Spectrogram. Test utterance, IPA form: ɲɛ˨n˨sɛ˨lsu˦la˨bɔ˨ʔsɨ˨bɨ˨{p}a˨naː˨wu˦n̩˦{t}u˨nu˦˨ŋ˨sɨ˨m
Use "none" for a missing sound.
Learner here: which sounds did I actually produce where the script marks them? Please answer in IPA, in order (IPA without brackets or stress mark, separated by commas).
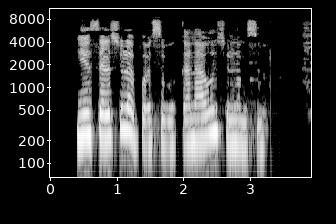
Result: k, s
